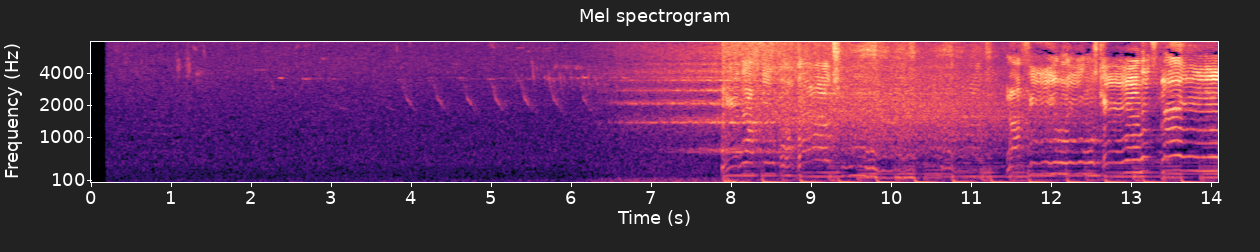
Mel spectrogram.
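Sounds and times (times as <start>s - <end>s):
steady background hiss: 0.2s - 6.4s
low rumble: 6.1s - 13.5s.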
